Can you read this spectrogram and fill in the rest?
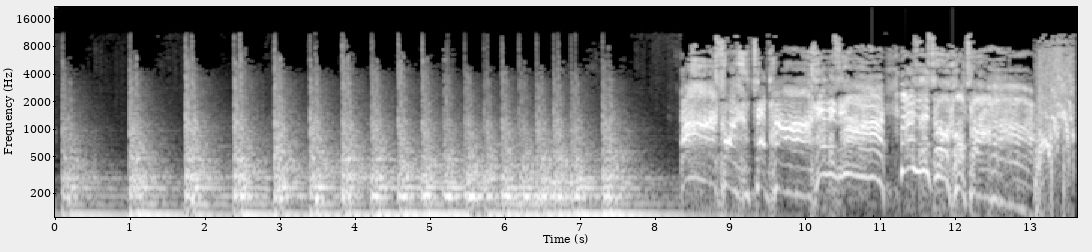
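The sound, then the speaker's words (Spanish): Accelerating percussive taps over a steady low drone give way to a person imitating a prehistoric wolf, growling and groaning in loud, wavering, howl-like cries for several seconds. “Que en lenguaje de lobo prehistórico significa ¡Sal de ahí, pequeño animal, que te voy a comer!”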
